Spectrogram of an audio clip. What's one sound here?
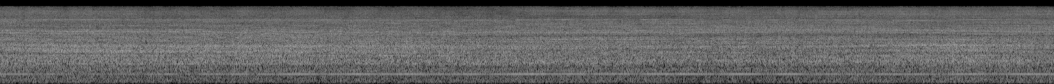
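An electric polisher whirs steadily.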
